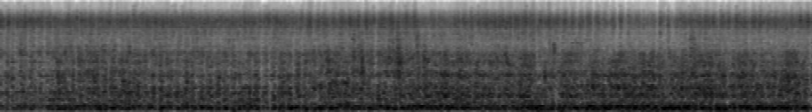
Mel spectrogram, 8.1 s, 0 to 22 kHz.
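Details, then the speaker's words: Tractor at 1500 rpm with a Woods 15 ft brush hog cutting golf course grass, taking a wide turn with no stress on the vertical drive. Steady, even deep rumble at constant revs, no knocking or strain. Normal brush hog running. "you don't hear the rumbling of the turn there's no stress on that that vertical pulse right there that's what we're trying to protect"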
